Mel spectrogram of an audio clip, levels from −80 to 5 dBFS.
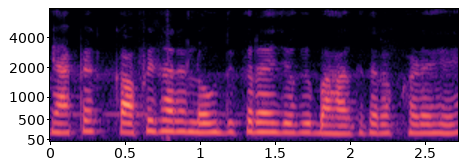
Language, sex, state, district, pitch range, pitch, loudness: Hindi, female, Bihar, Saharsa, 195-220 Hz, 210 Hz, -24 LUFS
